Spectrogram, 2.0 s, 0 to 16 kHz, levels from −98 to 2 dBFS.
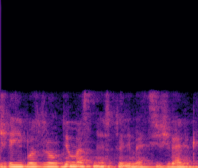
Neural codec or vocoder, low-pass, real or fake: codec, 16 kHz, 4 kbps, FreqCodec, larger model; 7.2 kHz; fake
